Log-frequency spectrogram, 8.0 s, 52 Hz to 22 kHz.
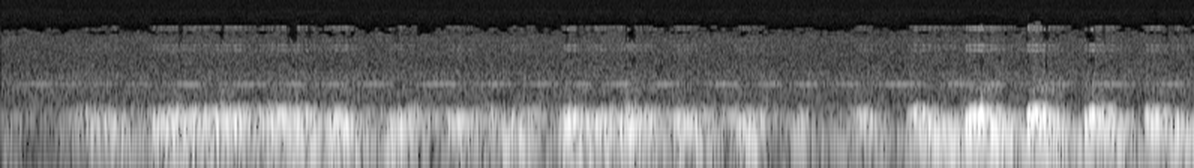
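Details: Hands-on obstetric fetal Doppler demonstration: rhythmic whooshing umbilical artery pulses at about 150 a minute with steady diastolic flow about half of systolic; normal umbilical artery signal.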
